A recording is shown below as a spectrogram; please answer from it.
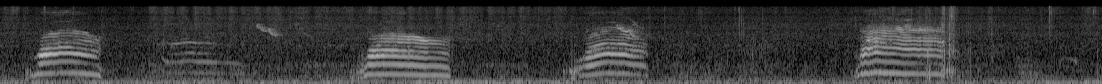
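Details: Affectionate brown tabby community cat with a loud voice, coming down from a hillside to greet a visitor; four loud, drawn-out meows that rise then fall, spaced about three seconds apart, with a couple of softer, shorter mews between them.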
